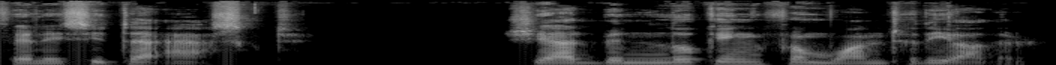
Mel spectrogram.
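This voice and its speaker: A man's voice: mid-range voice, brisk, fairly bright tone, no echo. A man reading scripted narration for an audio drama as its narrator.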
